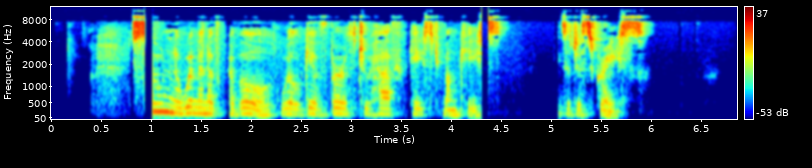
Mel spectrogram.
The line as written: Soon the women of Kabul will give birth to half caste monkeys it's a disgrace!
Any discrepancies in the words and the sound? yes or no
yes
